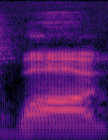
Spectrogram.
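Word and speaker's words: は: Wa. This looks like a ha, but it's pronounced wa.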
